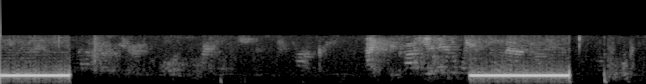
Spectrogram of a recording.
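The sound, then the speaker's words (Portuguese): Telephone tone after a dropped call: two steady, loud, low electronic beeps, a short one at the start and a longer one about a second long later, with faint scattered noise in the quiet gap between. “caiu a ligação”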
